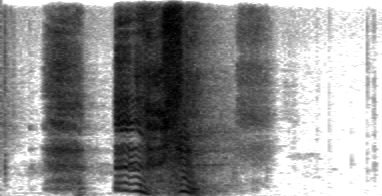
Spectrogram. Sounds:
Sneeze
